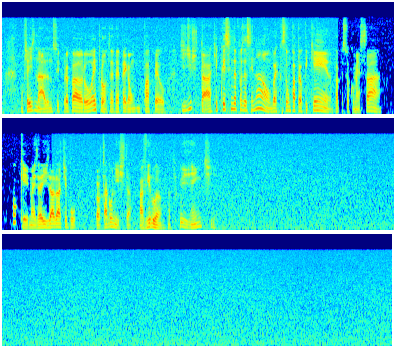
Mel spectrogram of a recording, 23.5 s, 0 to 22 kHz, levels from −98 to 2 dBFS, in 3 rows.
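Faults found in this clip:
Overdone noise removal, 6.71 to 8.83 s: over-aggressive suppression gating bands near the noise estimate, leaving twinkling specks; room noise about 17 dB below speech.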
